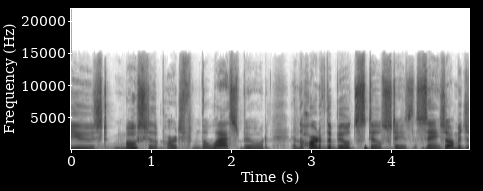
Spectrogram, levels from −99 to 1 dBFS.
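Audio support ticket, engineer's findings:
No audible faults found on review; no action needed.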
